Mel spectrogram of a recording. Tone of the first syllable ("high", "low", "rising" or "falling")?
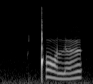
falling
